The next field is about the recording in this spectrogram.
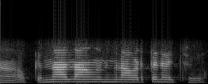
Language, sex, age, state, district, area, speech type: Malayalam, female, 30-45, Kerala, Palakkad, urban, conversation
